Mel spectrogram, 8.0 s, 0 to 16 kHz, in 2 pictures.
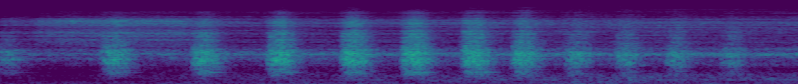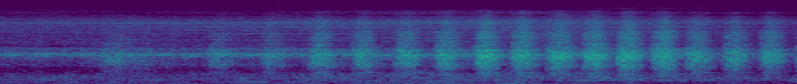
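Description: A preserved SE&CR O1 steam locomotive, number 65, at the Spa Valley Railway, chuffing in a rhythmic series of sharp exhaust beats that slow briefly and then pick up again, with steady hissing steam underneath.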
